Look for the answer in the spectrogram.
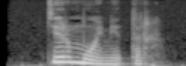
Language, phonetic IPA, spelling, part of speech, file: Russian, [tʲɪrˈmomʲɪtr], термометр, noun, Ru-термометр.ogg
- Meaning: thermometer (apparatus used to measure temperature)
